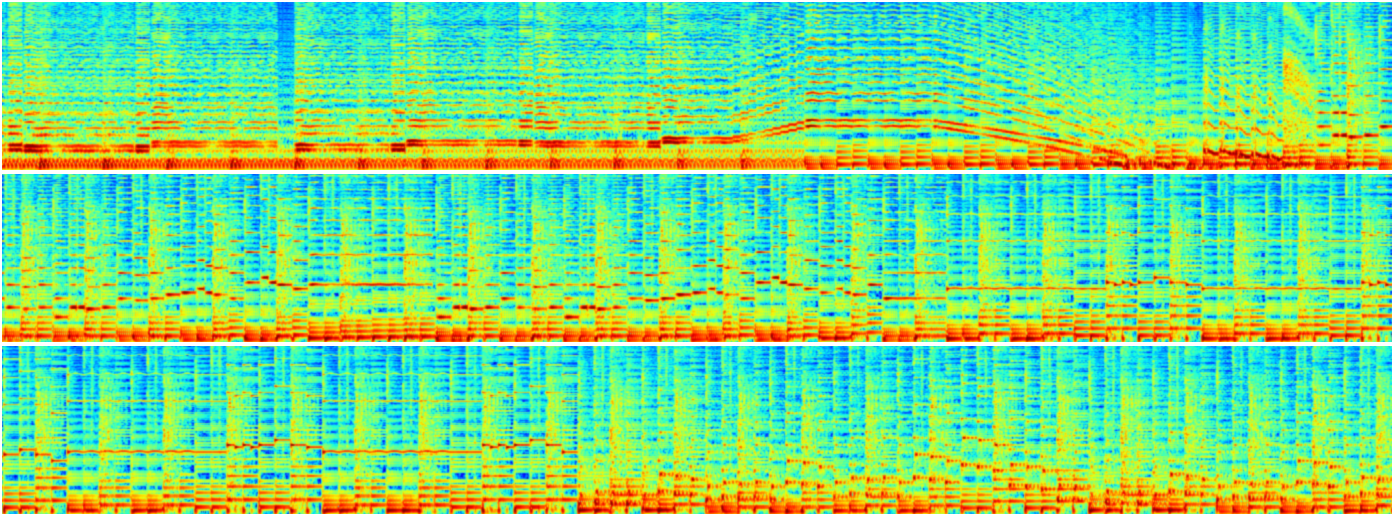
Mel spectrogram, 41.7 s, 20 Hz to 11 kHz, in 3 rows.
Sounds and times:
Music: 0.0 - 41.7.

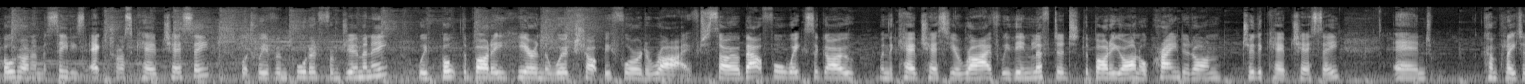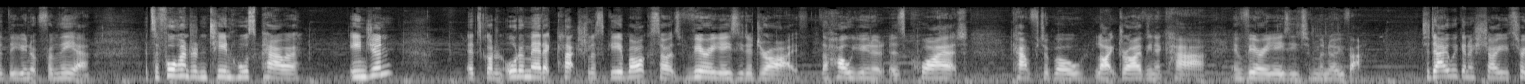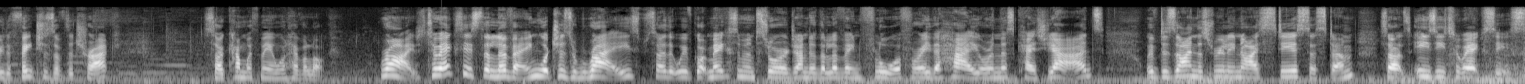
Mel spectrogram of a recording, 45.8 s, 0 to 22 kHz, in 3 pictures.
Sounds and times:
Speech: 0.0 - 19.2, 19.9 - 28.9, 29.5 - 31.7, 32.6 - 45.7.

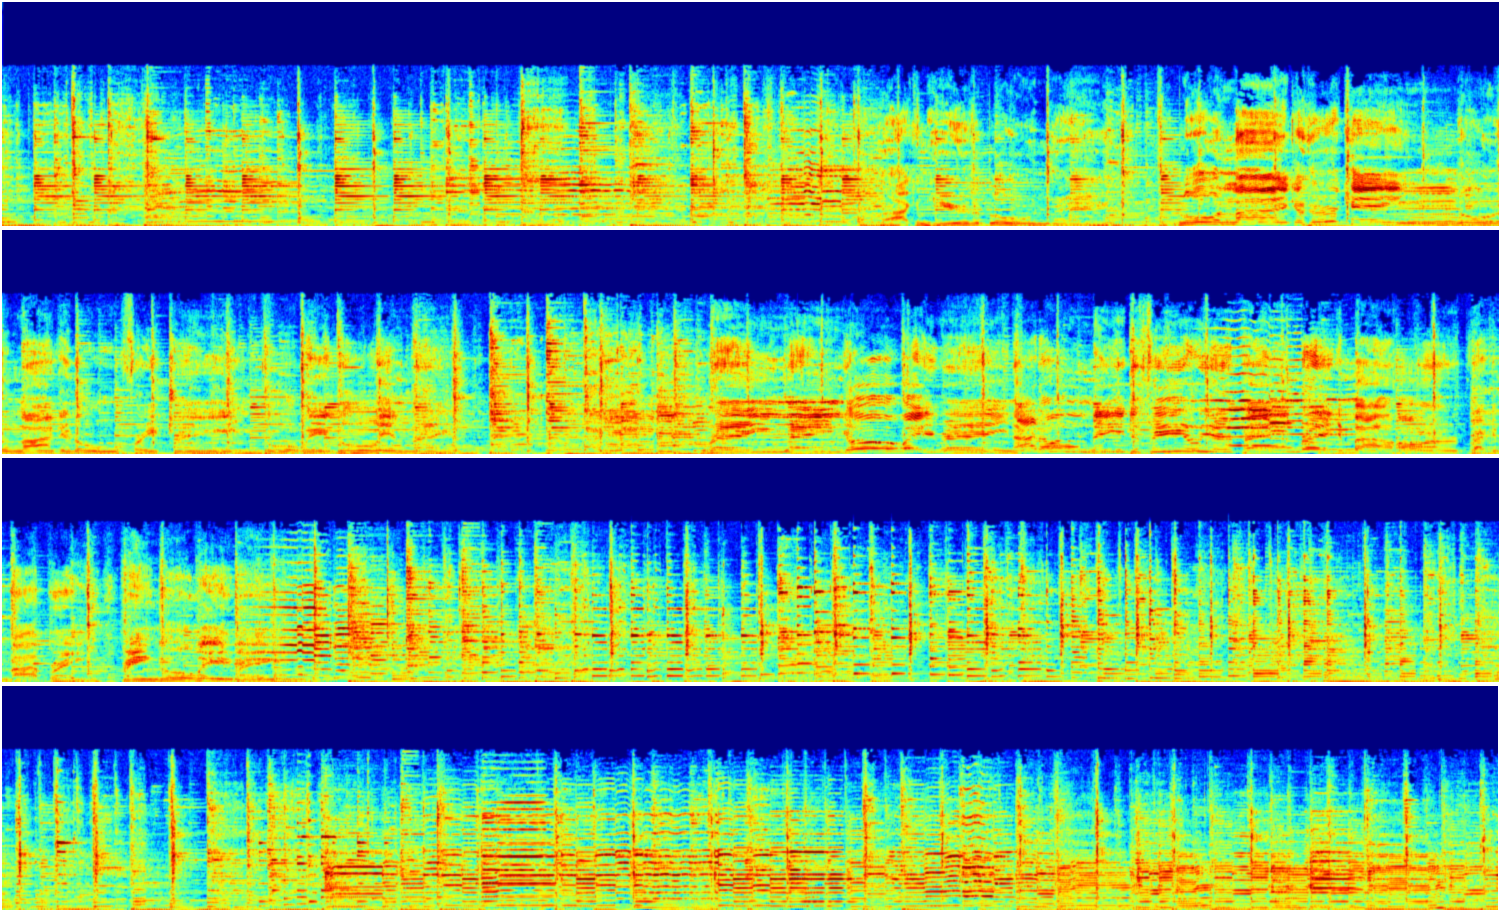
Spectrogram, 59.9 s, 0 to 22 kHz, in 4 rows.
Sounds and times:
Guitar: 0.0 - 59.8.

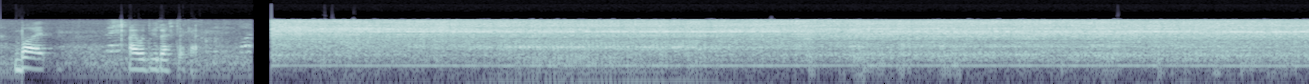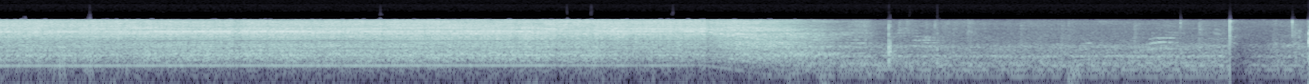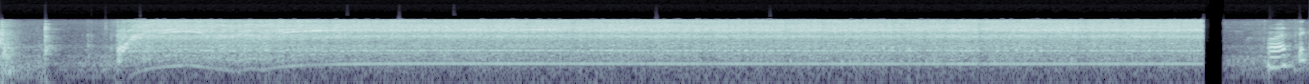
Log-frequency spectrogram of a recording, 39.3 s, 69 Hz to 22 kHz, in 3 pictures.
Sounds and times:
Blender: 2.7 - 21.8, 27.3 - 38.3.

